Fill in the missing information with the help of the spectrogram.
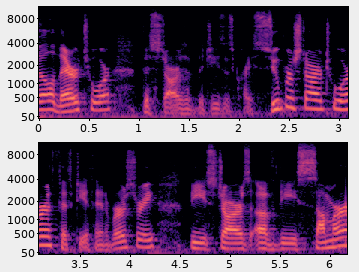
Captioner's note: none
